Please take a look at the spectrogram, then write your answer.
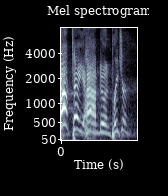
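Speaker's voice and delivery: retold outburst at the preacher; imitated angry yell. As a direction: mimic the patient yelling back. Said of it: "he yelled at me".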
